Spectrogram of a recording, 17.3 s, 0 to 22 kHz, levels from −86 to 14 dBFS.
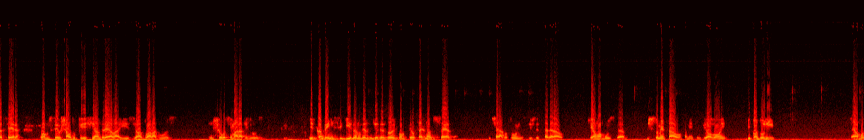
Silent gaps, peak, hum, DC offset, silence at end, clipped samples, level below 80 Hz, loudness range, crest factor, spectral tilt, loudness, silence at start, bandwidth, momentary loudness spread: none; -12 dBFS; none; under 0.1%; 0 s; under 0.1%; -34 dBFS; 4 LU; 16 dB; -6 dB/octave; -29 LUFS; 0 s; 11 kHz; 19 LU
